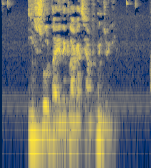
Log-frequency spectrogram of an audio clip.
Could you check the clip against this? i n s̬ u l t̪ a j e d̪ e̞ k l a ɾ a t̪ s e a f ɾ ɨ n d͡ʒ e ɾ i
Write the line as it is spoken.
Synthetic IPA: i n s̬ u l t̪ a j e d̪ e̞ k l a ɾ a t̪ s i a f ɾ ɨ n d͡ʒ e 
